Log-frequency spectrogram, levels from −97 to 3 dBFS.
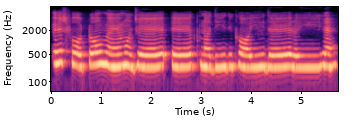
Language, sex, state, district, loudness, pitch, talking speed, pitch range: Hindi, male, Madhya Pradesh, Umaria, -10 LUFS, 245 Hz, 105 wpm, 235-260 Hz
